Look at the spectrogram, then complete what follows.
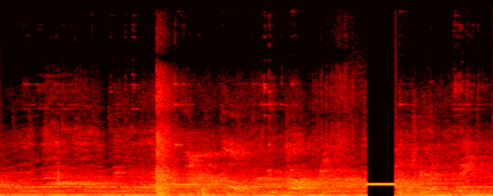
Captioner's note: voiceover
